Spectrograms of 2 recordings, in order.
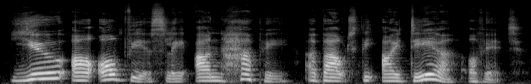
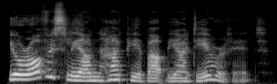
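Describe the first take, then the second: First: Each word is said separately, without linking. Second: The words run together in connected speech. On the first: "words in isolation" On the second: "Now connected"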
